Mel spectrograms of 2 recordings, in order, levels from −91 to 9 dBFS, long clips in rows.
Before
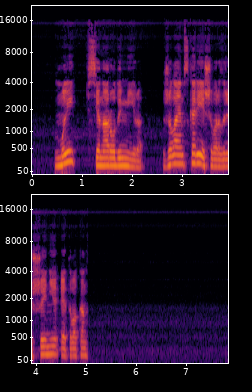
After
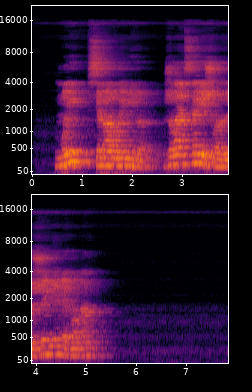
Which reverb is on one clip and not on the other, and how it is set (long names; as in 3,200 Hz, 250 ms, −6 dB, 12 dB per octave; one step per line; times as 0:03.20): four-comb reverb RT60 1.1 s, combs from 32 ms, DRR −7.5 dB
level −7 dB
